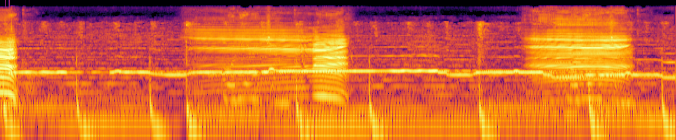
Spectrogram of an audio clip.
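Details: Homeless cows in Haryana, given food: two long, strained moos that swell and then bend downward, a few seconds apart, beneath a sustained flute-like note and rhythmic music.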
